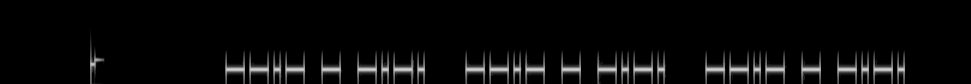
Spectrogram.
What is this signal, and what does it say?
Morse code, heard as a keyed tone, about 20 wpm, 700 Hz. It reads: QTC QTC QTC
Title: Q-Codes Repeated 3x 20wpm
